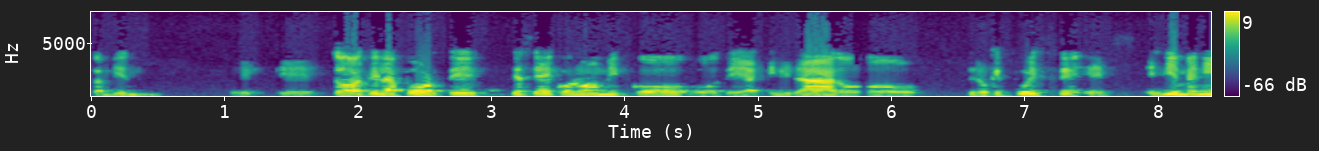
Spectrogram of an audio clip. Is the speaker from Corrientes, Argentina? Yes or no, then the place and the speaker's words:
yes; Corrientes, Argentina; now in Uruguay; yo soy correntino, de sangre guaraní, y estamos viviendo acá.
